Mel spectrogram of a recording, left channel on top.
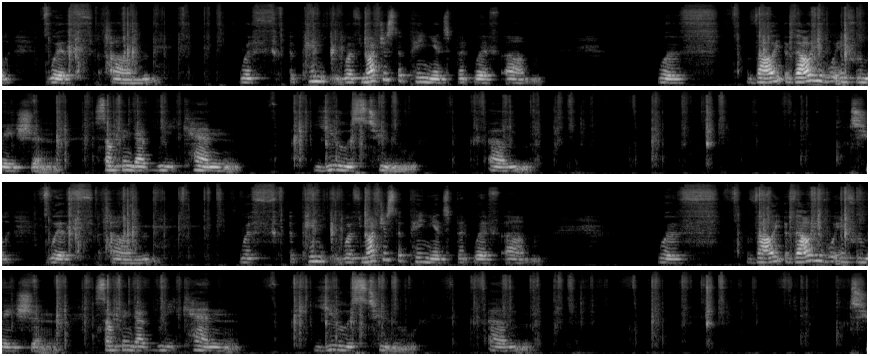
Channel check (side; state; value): right; quieter; 3.7 dB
